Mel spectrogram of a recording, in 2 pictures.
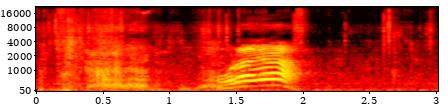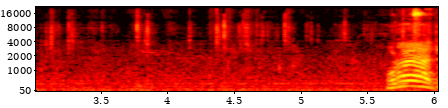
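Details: Cheondung-i, a dog, after a walk: two drawn-out, tonal barks that rise then fall, each about half a second long and four seconds apart, with a burst of human voice at the start.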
